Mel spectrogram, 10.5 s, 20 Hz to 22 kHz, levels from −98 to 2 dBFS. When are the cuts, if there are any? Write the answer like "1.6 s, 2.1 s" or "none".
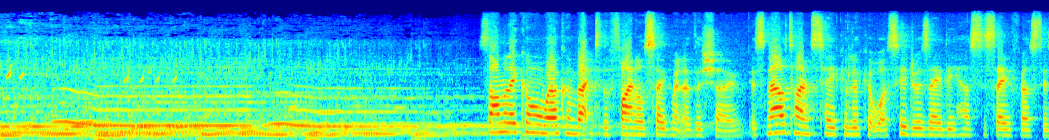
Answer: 4.4 s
